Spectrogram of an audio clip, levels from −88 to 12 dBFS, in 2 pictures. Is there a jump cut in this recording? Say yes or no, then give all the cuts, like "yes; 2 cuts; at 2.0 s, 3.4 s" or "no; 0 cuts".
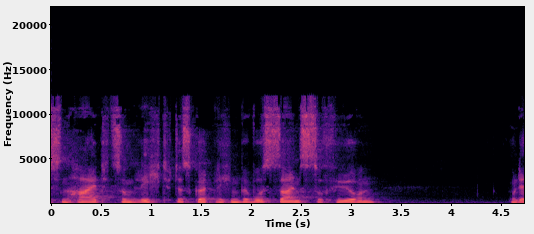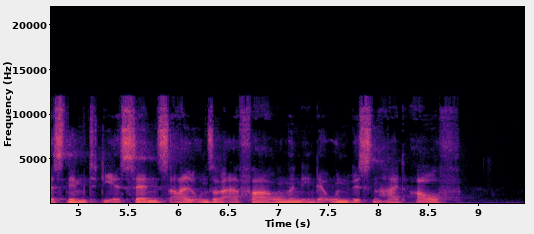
no; 0 cuts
